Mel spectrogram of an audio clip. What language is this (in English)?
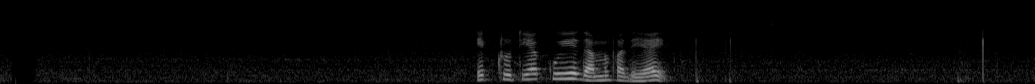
Sinhala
